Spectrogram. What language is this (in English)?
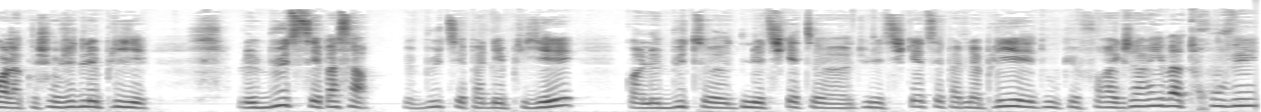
French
